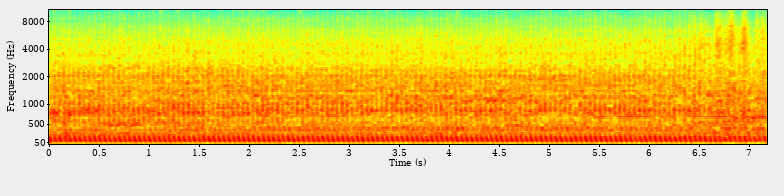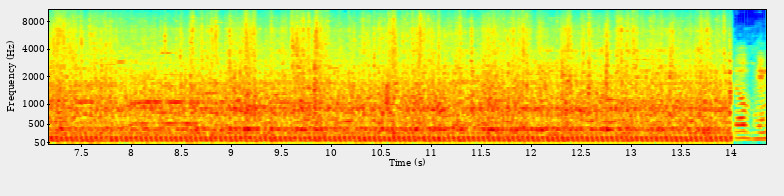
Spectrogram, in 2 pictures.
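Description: A tractor with a cutter attachment runs through a standing cotton field, a loud continuous mechanical roar with rapid knocking and rattling throughout, steady and close, briefly cutting off at the end.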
